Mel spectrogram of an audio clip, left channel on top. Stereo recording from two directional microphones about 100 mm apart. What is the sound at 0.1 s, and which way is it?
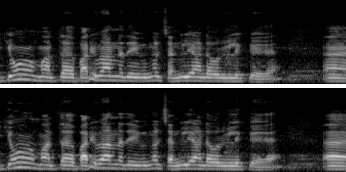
A man's voice, 30° right (ahead or behind).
